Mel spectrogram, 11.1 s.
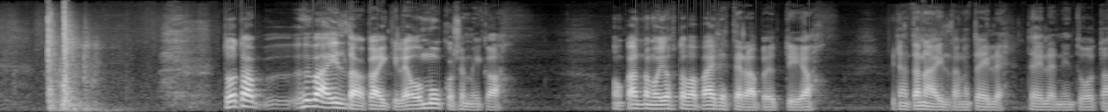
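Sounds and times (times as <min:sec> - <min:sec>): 
door being shut: 0:00.4 - 0:01.4
speech: 0:02.2 - 0:05.1, 0:06.1 - 0:08.3, 0:08.9 - 0:11.0.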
